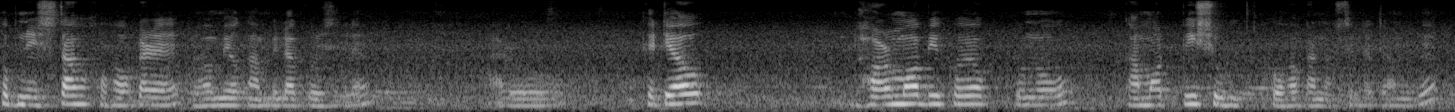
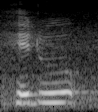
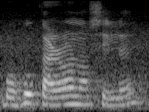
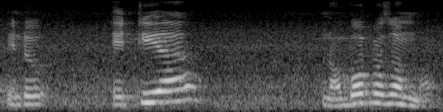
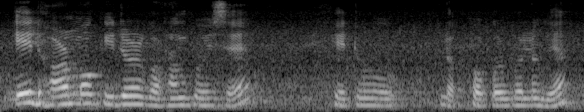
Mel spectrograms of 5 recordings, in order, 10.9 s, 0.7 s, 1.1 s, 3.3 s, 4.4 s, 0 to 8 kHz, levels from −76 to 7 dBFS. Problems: constant background noise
